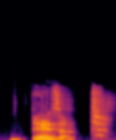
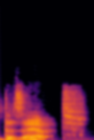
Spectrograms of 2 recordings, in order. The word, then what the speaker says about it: desert: And of course, the Sahara is a desert, not dessert. It's not something sweet you eat after a meal. It's a desert. Stress on the first syllable.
